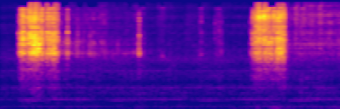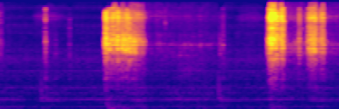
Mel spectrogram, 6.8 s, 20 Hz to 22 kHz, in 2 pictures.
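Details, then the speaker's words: Tamiya Mini 4WD Super-1 chassis with non-original (KW) gearbox, purple gear meshing blue gear: four short harsh gritty buzzing bursts; rough gear mesh, suspected gear set or aftermarket gearbox. "kurang enak guys Nah ini kan permasalahannya antara di gear kalau nggak di gearbox apalagi kalau udah setting karena ini gearbox-nya KW bukan original"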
